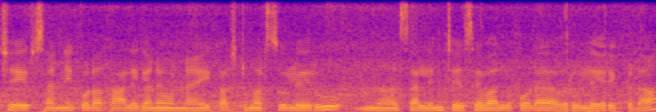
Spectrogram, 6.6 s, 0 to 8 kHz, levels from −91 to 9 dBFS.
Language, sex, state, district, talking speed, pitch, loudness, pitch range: Telugu, female, Andhra Pradesh, Manyam, 120 wpm, 165 Hz, -14 LUFS, 160-170 Hz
